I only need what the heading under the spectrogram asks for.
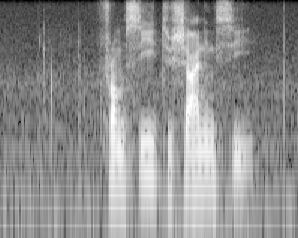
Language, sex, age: English, male, 24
